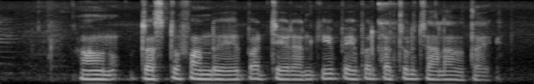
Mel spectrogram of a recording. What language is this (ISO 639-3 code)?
tel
